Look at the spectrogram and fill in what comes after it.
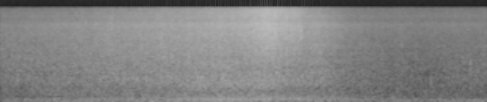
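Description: Sea surf: a small wave breaking and washing up a sandy beach, its hiss swelling to a peak about halfway through and then drawing back.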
